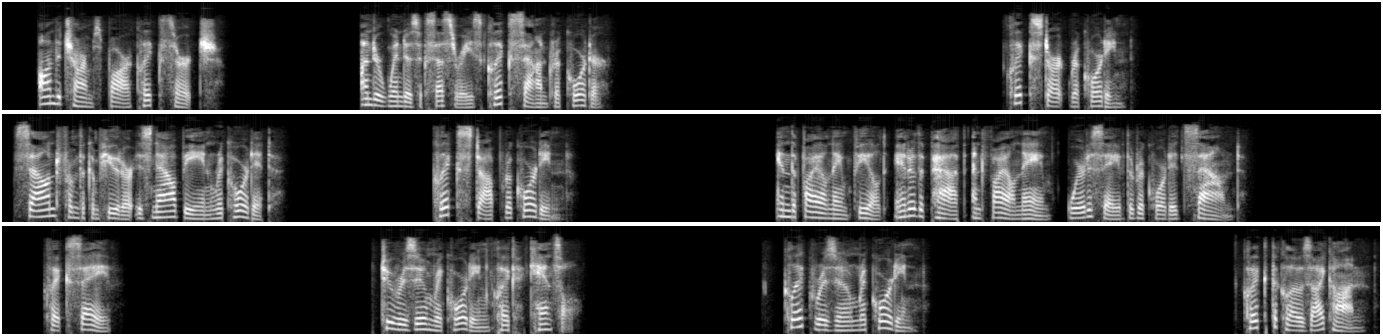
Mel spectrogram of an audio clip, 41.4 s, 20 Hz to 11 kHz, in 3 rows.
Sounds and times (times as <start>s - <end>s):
Speech: 0.4s - 2.2s, 3.6s - 6.1s, 10.0s - 11.3s, 14.0s - 16.6s, 18.1s - 19.5s, 21.6s - 26.2s, 28.0s - 28.7s, 31.4s - 33.4s, 35.4s - 36.9s, 40.0s - 41.3s.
